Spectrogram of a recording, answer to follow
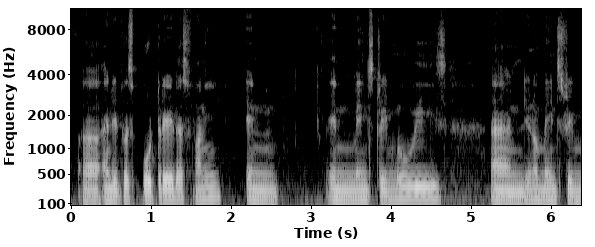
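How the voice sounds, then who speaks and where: With an Indian accent, a man speaks at medium pitch using fairly even intonation. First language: Telugu. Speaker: linguist. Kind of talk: casual talk to camera.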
